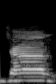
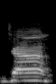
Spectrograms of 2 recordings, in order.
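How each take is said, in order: The two takes are said the same way.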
